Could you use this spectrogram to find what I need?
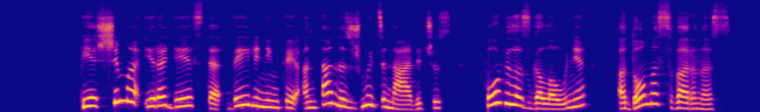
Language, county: Lithuanian, Alytus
